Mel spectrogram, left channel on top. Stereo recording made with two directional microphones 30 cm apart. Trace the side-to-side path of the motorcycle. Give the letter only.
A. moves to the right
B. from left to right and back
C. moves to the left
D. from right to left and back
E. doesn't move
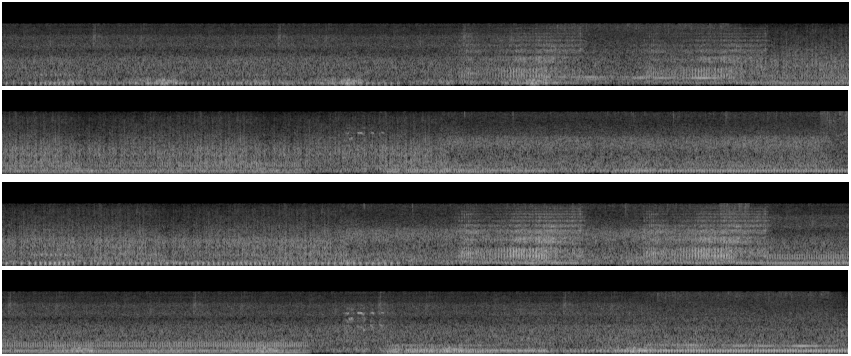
E.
